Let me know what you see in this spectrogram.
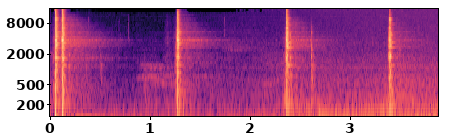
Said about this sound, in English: And then next up is we have the old car jack, which gives us the ticking sound at the observatory.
